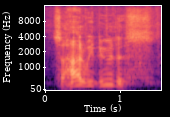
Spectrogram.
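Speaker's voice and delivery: ordinary talk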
